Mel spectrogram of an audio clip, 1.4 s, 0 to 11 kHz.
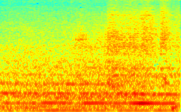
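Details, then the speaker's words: Yamaha Mio i125 scooter test run after replacing shattered rear wheel bearing and refitting side cover and exhaust: steady even engine note, no grinding or rumble from rear wheel; normal running. "guys guys Okay na po siya umaandar na kanina po kasi Basag ang bearing natin"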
